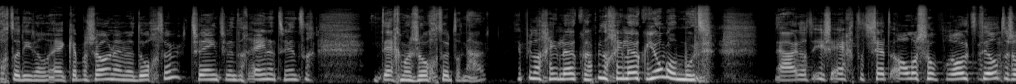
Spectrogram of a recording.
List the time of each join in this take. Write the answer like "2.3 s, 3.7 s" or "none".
4.5 s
